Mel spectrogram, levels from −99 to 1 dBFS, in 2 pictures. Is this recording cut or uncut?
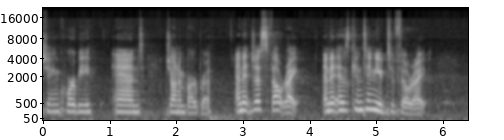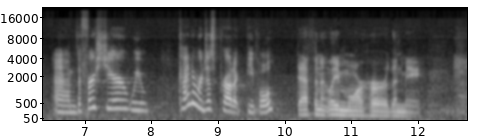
uncut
